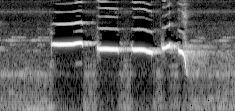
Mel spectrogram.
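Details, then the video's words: Oriental magpie-robin singing, played to encourage silent kept birds to sing: after a short pause, four or five bright whistled notes in quick succession, the last bending sharply downward, with quiet background. "PANCINGAN KACER BISU MALAS BUNYI AGAR CEPAT NGEPLONG DAN GACOR"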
